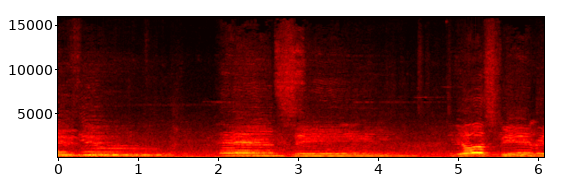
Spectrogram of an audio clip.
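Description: A cappella vocal chant: voices sing short phrases of long held notes, with brief pauses between the phrases.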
